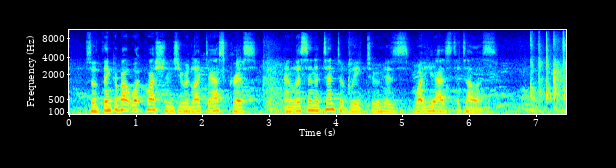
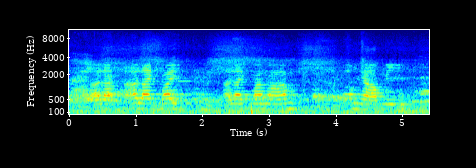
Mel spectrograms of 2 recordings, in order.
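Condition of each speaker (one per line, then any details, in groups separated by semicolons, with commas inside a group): No condition
Cerebral palsy; uses a lift for transfers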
